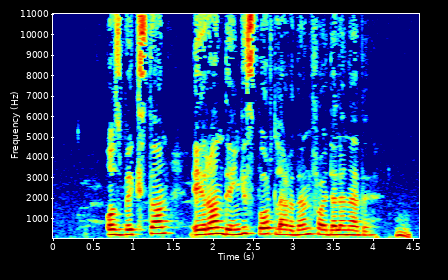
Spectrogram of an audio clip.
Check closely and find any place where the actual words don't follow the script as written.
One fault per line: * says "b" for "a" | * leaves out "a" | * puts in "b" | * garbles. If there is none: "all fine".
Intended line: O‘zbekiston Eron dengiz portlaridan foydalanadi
all fine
